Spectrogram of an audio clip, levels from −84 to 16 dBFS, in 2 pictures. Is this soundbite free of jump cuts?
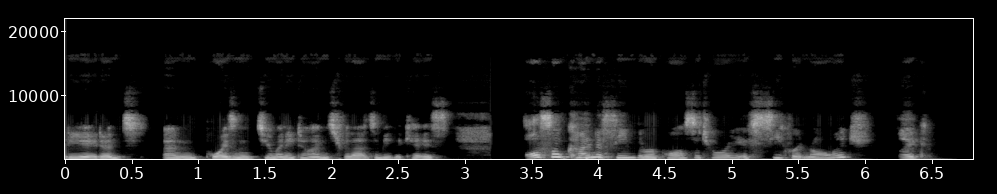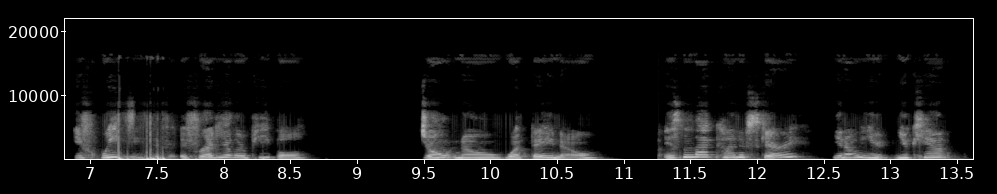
no; 2 cuts; at 4.3 s, 6.2 s

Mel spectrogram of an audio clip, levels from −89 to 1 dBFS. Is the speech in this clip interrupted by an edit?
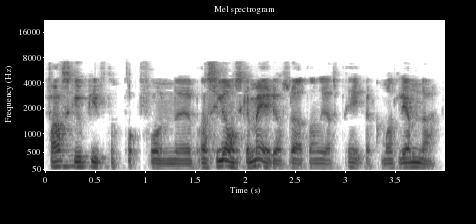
yes; 1 cut; at 2.5 s

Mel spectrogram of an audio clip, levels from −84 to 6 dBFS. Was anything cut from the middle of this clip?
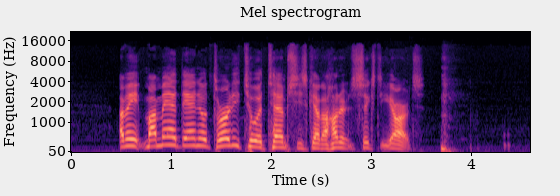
yes; 1 cut; at 1.4 s

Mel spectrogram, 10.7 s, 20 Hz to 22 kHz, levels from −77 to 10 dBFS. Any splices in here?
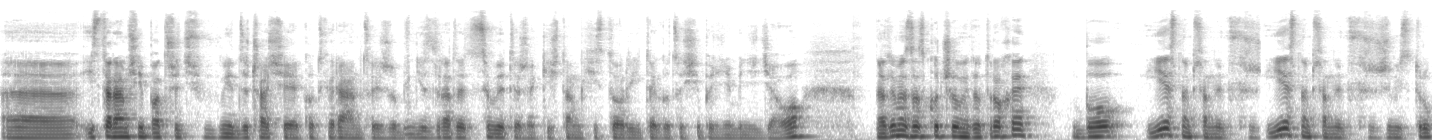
yes; 3 cuts; at 1.0 s, 3.0 s, 9.4 s

